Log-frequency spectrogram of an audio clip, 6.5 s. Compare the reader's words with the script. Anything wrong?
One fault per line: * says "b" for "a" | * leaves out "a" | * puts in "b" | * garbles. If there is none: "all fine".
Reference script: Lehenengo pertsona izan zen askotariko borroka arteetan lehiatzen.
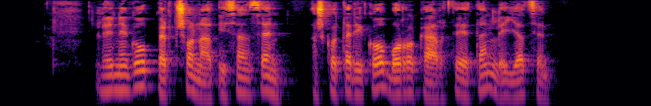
all fine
